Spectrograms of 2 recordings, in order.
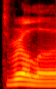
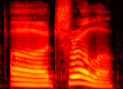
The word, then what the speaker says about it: Triller: I was calling him Thriller up until I had to spell it. Triller.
